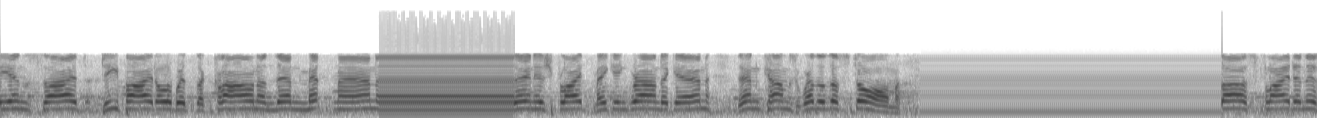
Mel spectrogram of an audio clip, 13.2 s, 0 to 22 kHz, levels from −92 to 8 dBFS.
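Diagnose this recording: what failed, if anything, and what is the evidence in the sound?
The first fault is clock drift between sender and receiver, at the network and jitter buffer stage. The far end's clock runs a few percent slow relative to ours, so the buffer keeps draining, and the receiver has to keep stretching what it has to avoid running dry. You can hear this as a slightly dragging, uneven pace from start to finish, rather than at any single moment.

The second fault is the repeated timing corrections that come out of that drift. From about 0.01 s to the end at 13.18 s, the receiver keeps padding short pieces, always in the same direction, and the effect works out to playback running at about 97% speed. Over the clip the padding adds up to a bit under half a second. Each correction is tiny, so any that are noticeable come through as small hiccups and a wobbly tempo rather than obvious gaps. 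All of this sits inside the narrow band of the G.711 call path, which has nothing above 4 kHz.

The third fault is a system hang loop at the driver or buffer stage, and it happens twice. From 3.8 to 5.14 s, and again from 9.22 to 12.22 s, a 20 ms slice of audio repeats exactly. That produces a flat, steady buzz at 50 Hz instead of real sound. The host or driver froze while the hardware kept cycling its ring buffer, so we lose roughly a second and a half in the first loop and about three seconds in the second.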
